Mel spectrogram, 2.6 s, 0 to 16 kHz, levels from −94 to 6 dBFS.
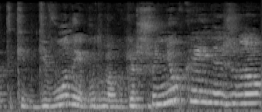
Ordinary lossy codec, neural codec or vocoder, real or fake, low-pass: AAC, 48 kbps; none; real; 14.4 kHz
